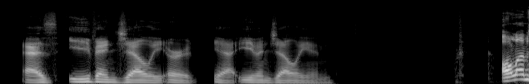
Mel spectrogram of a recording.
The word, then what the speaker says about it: Evangelion: that's self-referential humor the like gun thing even mispronounces Evangelion as evangeli or yeah Evangelion all I'm saying is is that game would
